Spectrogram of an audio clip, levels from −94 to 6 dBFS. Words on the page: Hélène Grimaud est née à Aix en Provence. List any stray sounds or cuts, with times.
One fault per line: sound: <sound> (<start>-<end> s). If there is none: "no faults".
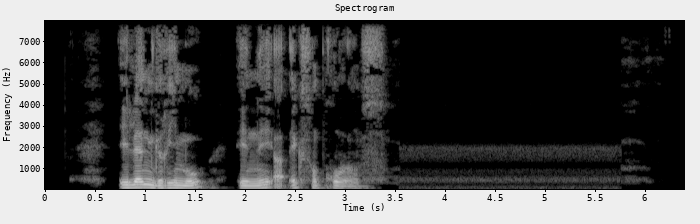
no faults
